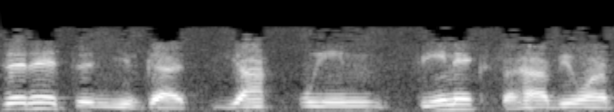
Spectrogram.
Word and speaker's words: Joaquin: And, of course, Mel Gibson's in it, and you've got Joaquin Phoenix, or however you want to pronounce his first name. You've got a Culkin in it. I'm sure it's not Joaquin.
